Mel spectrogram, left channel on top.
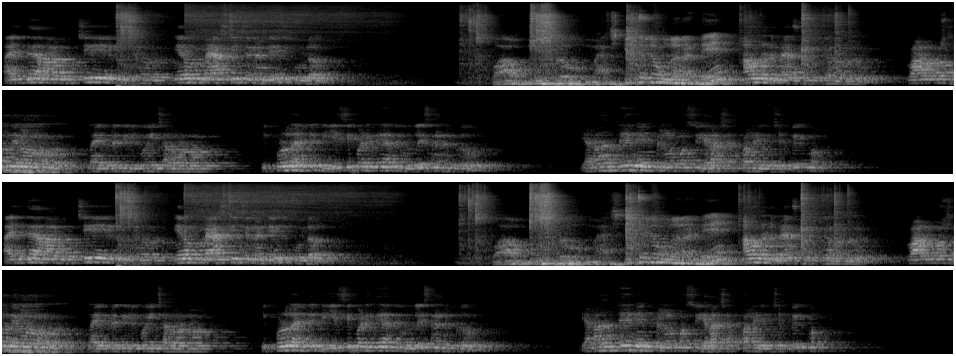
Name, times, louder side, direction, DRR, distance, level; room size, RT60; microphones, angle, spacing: voice 1, 0.0-3.2 7.4-8.6 9.0-11.5 12.3-14.2 15.3-17.6, equal, 30° right, -3 dB, 0.8 m, -31 dB
Hiss, 1.1-4.0 4.5-4.9 5.3-5.9 6.2-6.7 7.4-7.6 8.0-8.5, right 2 dB, 75° right, 1.0 m, -34 dB
voice 2, 4.9-7.2 9.5-9.9, left 1 dB, 55° left, 0 dB, 0.6 m, -31 dB
2.7 x 2.7 x 3.9 m, 0.97 s
head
